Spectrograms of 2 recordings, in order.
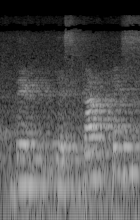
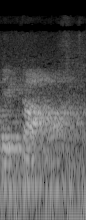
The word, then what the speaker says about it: Descartes: anterior, francés, René Descartes, Descartes en español o Descartes en francés, así de Descartes, porque la R es natural.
